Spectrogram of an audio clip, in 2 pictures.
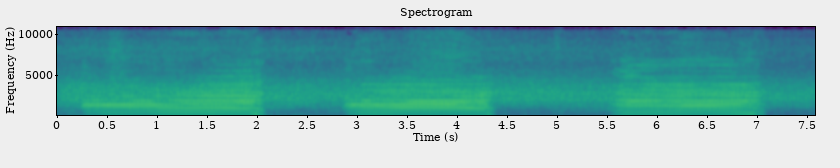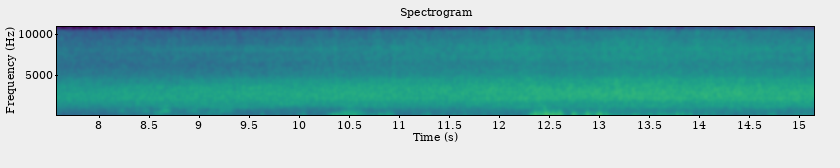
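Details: A tame cow on a roadside by the forest, crossing a puddle, moos three times in quick succession within seven seconds, each call rich and droning, then the scene fills with splashing knocks and thumps.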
